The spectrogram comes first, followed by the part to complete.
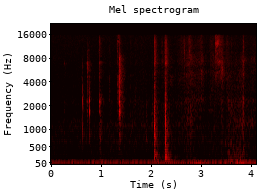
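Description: Several light, sharp clicks in the first second and a half, then a couple of duller knocks about two seconds in, from handling a smartphone with a keyboard's USB cable and a USB-C OTG adapter being plugged into its port.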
